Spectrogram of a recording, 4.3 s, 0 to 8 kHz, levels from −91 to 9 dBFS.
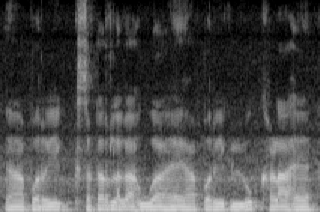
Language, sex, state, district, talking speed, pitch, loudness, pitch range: Hindi, male, Jharkhand, Deoghar, 180 wpm, 120 Hz, -13 LUFS, 115-120 Hz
